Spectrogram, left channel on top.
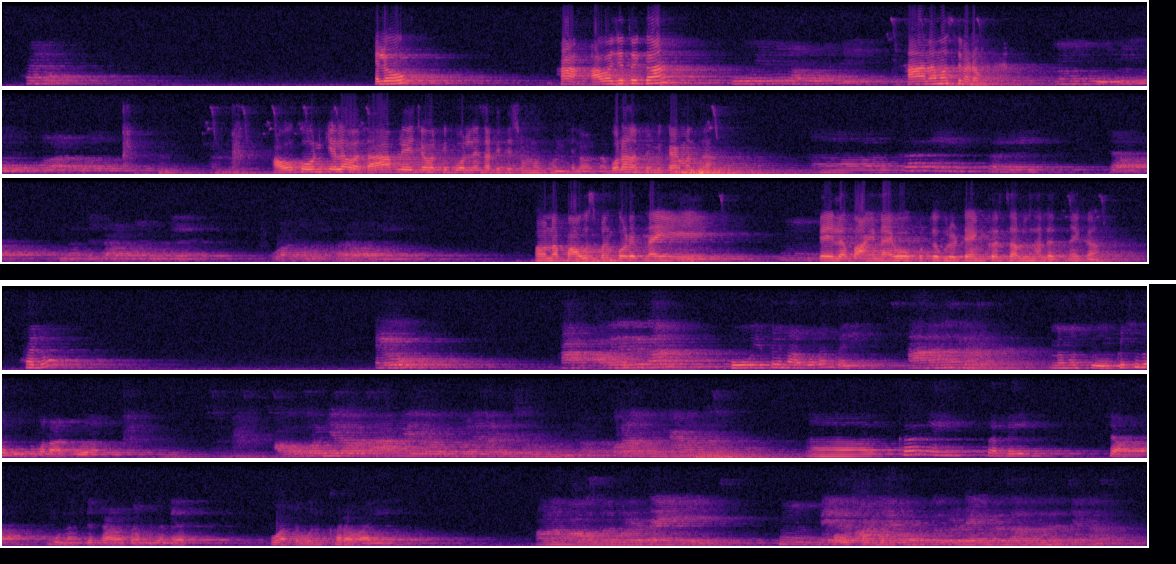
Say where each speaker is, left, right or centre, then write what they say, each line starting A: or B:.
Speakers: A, on the right; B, on the left.
A: Hello.
B: Hello. हा आवाज येतोय का?
A: हो येतोय ना बोला ना ताई.
B: हा नमस्ते मॅडम
A: नमस्ते. कशी झाली तुम्हाला आठवण.
B: <inaudible> आहो फोन केला होता आपल्या याच्यावरती बोलण्यासाठी त्याच्यामुळे फोन केला होता बोला ना तुम्ही काय म्हणता.
A: हा काय नाही चालंय. शाळा मुलांच्या शाळा चालू झाल्यात. वातावरण खराब आहे.
B: हो ना पाऊस पण पडत नाहीये प्यायला
A: हम्म पाऊस
B: पाणी
A: पण पडत
B: नाही ओ, कुठं. टँकर चालू झाल्यात नाही का.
